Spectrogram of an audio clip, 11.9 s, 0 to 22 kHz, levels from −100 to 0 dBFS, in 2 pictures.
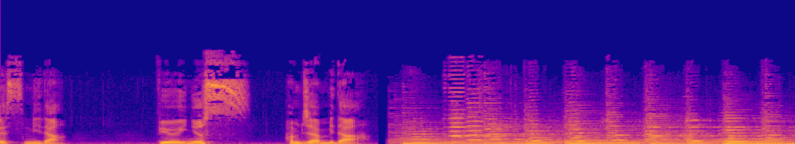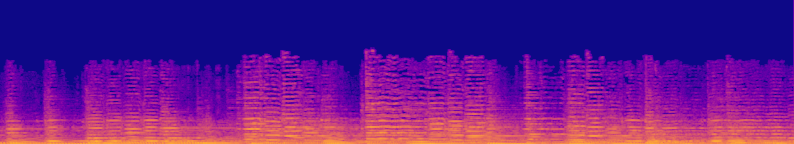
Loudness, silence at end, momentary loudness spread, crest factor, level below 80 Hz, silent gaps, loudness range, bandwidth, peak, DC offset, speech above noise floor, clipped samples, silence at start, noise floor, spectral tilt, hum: -26 LUFS; 0 s; 5 LU; 18 dB; -38 dBFS; 2.84-2.89 s; 3 LU; 13.5 kHz; -8 dBFS; under 0.1%; 37 dB; under 0.1%; 0 s; -63 dBFS; -5.5 dB/octave; none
